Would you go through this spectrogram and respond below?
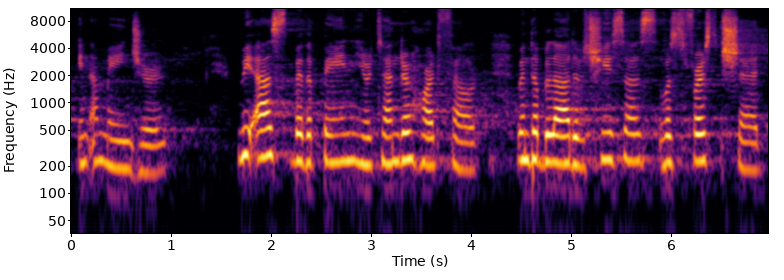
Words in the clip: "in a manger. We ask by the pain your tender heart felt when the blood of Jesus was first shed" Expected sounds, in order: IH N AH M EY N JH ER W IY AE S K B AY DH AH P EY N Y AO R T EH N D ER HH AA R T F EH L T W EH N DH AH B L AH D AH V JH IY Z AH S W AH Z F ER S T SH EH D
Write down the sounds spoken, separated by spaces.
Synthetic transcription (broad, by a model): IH N AH M EY N JH ER W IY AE S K B AY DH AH P EY N Y AO R T EH N D ER HH AA R T F EH L T W EH N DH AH B L AH D AH V JH IY S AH S W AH S F ER S T SH EH D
